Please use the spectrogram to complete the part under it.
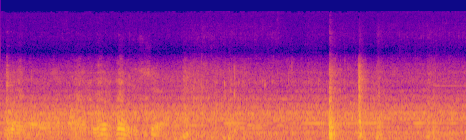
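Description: Dishes clatter and clink as they are handled.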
